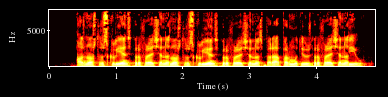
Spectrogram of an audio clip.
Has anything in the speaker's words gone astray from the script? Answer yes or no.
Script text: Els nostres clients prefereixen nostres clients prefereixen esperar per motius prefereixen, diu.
no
